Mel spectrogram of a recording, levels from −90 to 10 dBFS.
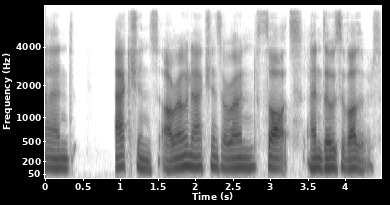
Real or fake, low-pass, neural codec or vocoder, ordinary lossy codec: fake; 7.2 kHz; autoencoder, 48 kHz, 32 numbers a frame, DAC-VAE, trained on Japanese speech; Opus, 64 kbps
